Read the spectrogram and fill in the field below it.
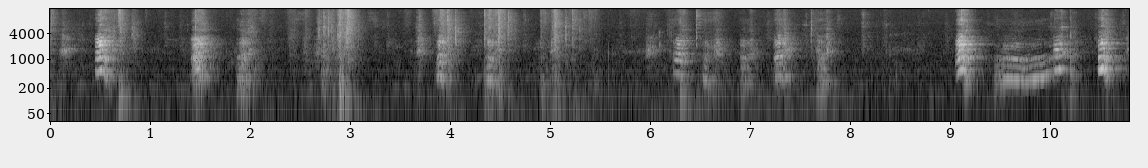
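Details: Indoors, Argyle the Fox Terrier tackles a door to get at his prize, giving loud, abrupt barks about once a second, then a quicker cluster and a wavering, rising-and-falling whine near the end.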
